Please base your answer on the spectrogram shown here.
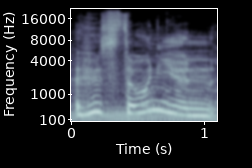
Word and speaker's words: Houstonian: Always, but I am a Houstonian.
